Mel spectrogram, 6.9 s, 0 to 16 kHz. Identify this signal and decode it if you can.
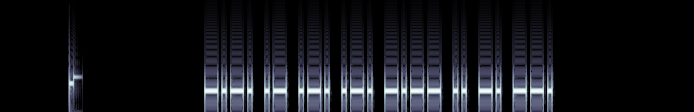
Morse code, heard as a keyed tone, about 28 wpm, 700 Hz. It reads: CARRYING
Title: ING Suffix - Top 100 Words with Base Words 28wpm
